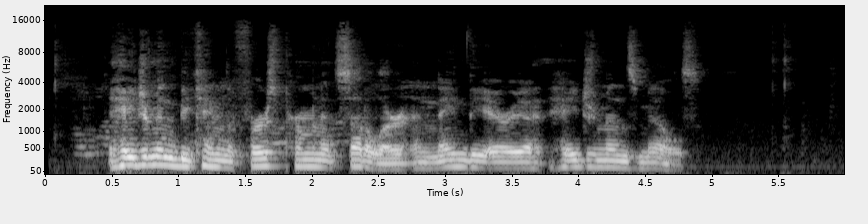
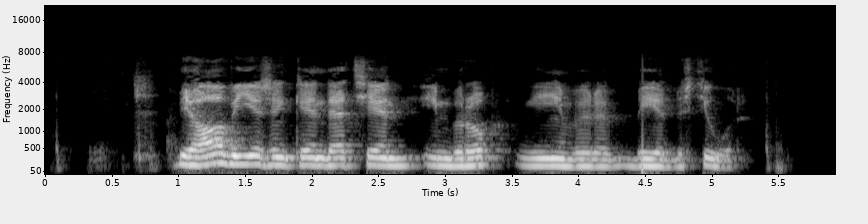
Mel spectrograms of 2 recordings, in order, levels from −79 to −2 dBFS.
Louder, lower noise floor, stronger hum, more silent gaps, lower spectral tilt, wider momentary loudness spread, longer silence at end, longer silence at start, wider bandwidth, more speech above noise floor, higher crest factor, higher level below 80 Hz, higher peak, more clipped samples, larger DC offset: about the same, -19 LUFS vs -19 LUFS; about the same, -58 dBFS vs -56 dBFS; neither; neither; about the same, -7 dB/octave vs -8 dB/octave; about the same, 8 LU vs 10 LU; first, 1.1 s vs 0.4 s; second, 0.25 s vs 0.7 s; first, 14.5 kHz vs 7.2 kHz; about the same, 40 dB vs 38 dB; about the same, 18 dB vs 18 dB; about the same, -54 dBFS vs -52 dBFS; about the same, -2 dBFS vs -2 dBFS; neither; neither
